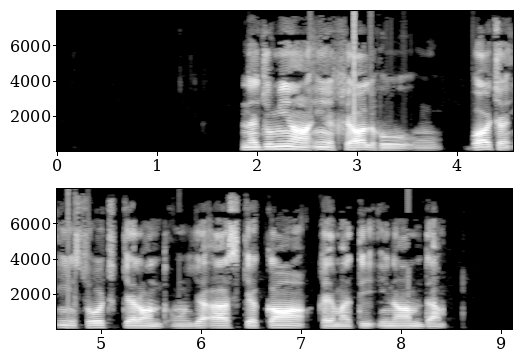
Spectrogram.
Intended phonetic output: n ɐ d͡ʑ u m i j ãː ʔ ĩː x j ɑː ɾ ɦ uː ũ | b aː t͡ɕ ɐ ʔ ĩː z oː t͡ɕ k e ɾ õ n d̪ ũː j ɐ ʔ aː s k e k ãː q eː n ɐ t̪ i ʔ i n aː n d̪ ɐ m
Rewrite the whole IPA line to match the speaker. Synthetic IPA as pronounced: n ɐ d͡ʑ u m i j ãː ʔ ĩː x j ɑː l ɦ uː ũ | b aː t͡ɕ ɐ ʔ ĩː s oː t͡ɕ k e ɾ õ n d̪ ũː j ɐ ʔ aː s k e k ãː q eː m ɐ t̪ i ʔ i n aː m d̪ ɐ m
